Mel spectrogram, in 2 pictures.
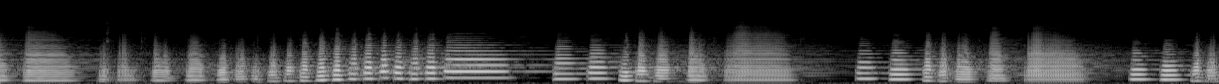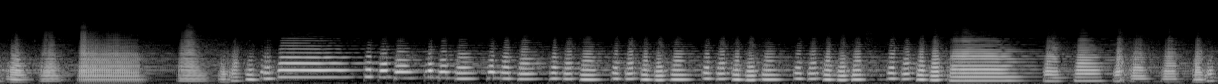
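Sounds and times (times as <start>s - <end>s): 
bass trombone playing: 0.0s - 8.0s, 8.6s - 24.3s.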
